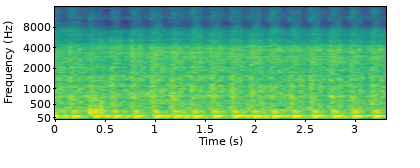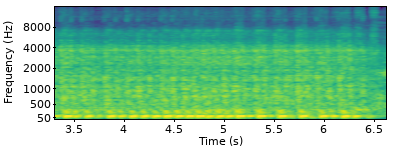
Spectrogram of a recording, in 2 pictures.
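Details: Honda CG 125 Euro 2, air leaking through the intake rubber: rough, uneven single-cylinder idle with hunting pulses that fade out as it stalls when throttle is released; engine surging and stalling from intake air leak.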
